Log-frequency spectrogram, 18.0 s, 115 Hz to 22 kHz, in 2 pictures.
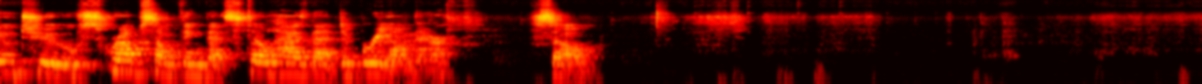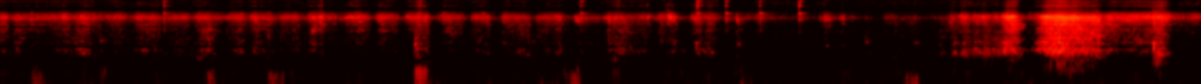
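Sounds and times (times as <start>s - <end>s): cloth rubbing fan blade: 8.0s - 14.6s, 16.1s - 18.0s.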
